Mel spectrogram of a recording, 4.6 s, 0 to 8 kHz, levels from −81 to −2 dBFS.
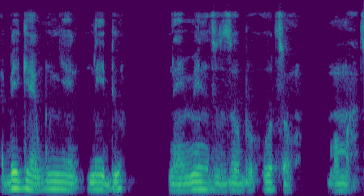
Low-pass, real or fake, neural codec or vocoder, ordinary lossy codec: none; real; none; none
